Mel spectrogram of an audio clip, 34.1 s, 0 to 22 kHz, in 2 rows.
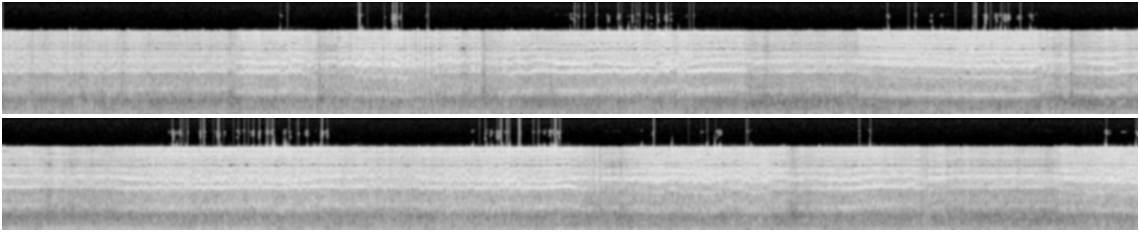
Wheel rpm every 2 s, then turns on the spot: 230, 230, 220, 220, 220, 220, 220, 210, 220, 230, 210, 230, 210, 220, 220, 220, 230.
none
